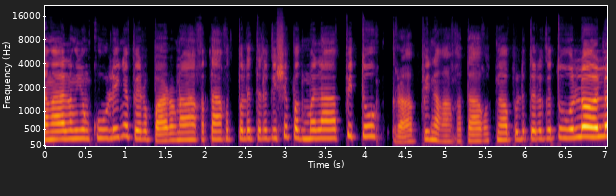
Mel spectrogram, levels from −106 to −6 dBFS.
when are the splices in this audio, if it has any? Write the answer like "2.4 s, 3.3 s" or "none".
none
